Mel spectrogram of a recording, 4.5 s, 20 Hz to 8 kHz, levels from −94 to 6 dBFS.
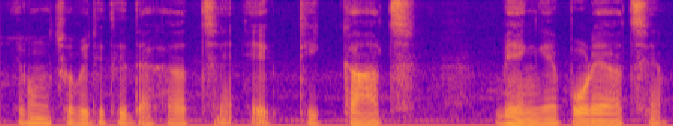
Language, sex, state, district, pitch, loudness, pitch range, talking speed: Bengali, male, West Bengal, Cooch Behar, 95 Hz, -23 LUFS, 90-100 Hz, 135 wpm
